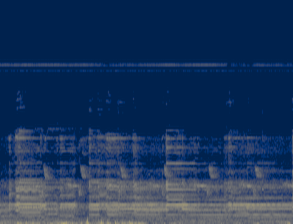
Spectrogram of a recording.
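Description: Cutaway acoustic-electric guitar being played, chords and notes ringing continuously.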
